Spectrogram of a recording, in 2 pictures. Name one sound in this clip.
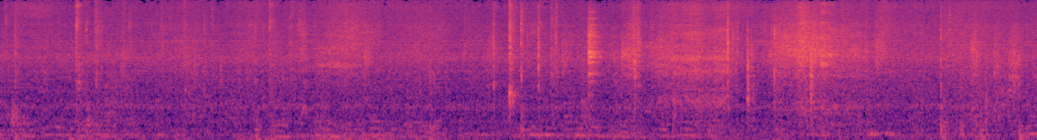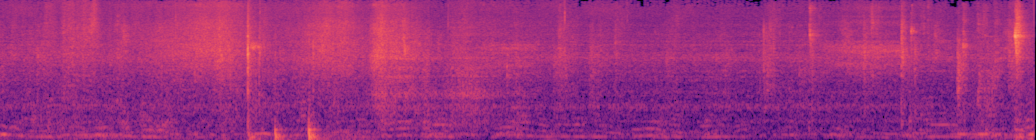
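A man speaks calmly into a microphone nearby.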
